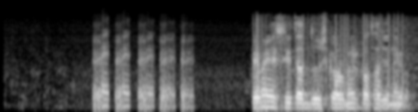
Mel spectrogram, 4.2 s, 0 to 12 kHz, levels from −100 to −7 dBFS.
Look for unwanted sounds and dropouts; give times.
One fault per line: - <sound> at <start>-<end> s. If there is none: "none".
- laugh at 0.9-1.9 s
